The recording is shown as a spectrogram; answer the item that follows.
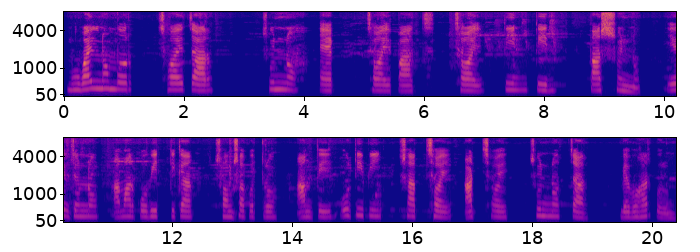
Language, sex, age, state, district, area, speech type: Bengali, female, 30-45, West Bengal, Alipurduar, rural, read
